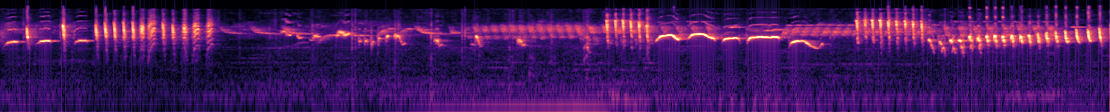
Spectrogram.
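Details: Varied greater green leafbird song, tutoring material for cage birds: buzzy rattles, slurred rising and falling whistles, and rapid trills, changing phrase every second or two in a rich, mimic-like medley.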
